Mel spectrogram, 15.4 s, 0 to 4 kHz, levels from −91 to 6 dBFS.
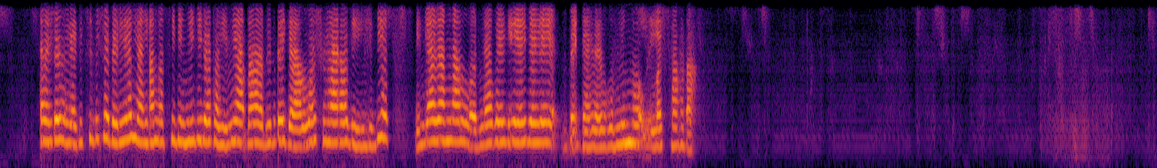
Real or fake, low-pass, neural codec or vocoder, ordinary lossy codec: fake; 3.6 kHz; codec, 16 kHz, 0.5 kbps, FreqCodec, smaller model; Opus, 32 kbps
